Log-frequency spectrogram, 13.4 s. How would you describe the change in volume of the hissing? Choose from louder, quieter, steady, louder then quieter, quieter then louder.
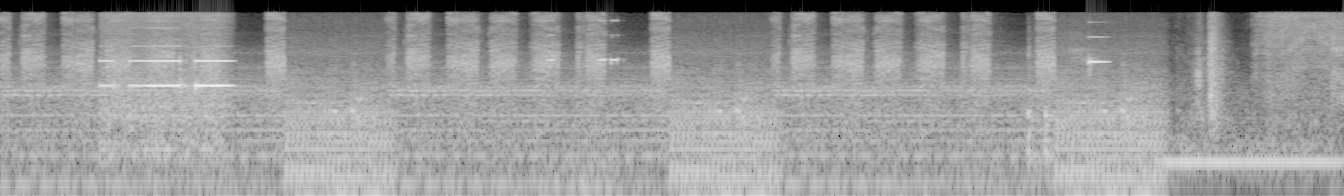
steady.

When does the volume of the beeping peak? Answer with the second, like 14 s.
2 s.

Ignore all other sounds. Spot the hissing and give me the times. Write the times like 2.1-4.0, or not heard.
0.0-13.3.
